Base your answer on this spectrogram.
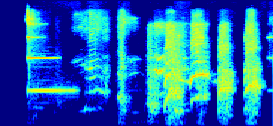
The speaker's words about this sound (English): Y'all hear that glass? That thing is real.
